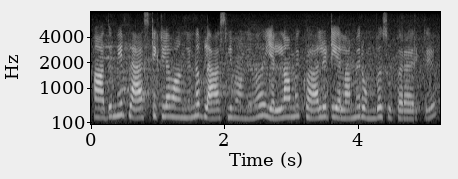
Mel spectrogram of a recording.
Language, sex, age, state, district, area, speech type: Tamil, female, 18-30, Tamil Nadu, Karur, rural, spontaneous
